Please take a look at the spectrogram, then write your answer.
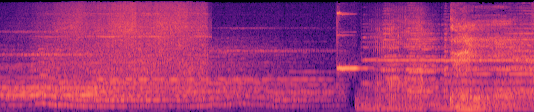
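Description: A small airplane's engine drones steadily with a buzzing, slightly wavering pitch for several seconds as it flies over the region to see where the water comes from, then cuts abruptly to a busier, rumbling mix of louder noise.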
